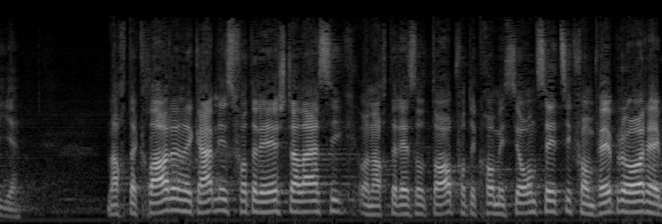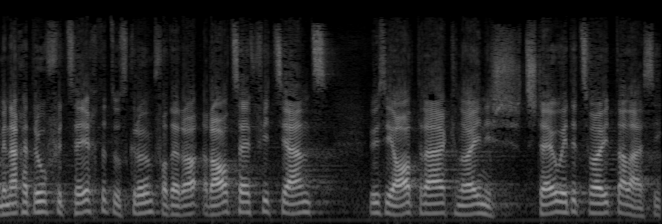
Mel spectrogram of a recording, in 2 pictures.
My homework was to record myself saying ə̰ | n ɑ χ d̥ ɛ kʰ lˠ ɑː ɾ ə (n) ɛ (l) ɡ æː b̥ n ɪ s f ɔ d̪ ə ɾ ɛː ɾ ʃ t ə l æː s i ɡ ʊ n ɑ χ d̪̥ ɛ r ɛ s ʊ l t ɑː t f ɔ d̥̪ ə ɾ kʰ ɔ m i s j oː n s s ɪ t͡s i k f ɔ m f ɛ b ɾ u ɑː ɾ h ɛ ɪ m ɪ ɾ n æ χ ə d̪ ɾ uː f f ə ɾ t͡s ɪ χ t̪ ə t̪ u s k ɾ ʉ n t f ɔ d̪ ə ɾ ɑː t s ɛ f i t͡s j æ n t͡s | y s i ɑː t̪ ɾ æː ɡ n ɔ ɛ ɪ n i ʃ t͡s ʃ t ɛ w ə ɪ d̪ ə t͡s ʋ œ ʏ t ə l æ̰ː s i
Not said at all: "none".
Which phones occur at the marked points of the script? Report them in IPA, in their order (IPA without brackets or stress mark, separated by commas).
n, ɾ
